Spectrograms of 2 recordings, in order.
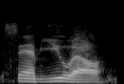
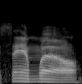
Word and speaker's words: Samuel: It's it's Sam Uwell Poor Spencer. It's a It's a three three syllable first name. Sam Uwell. Some people like to say Samuel. Samuel, but it's three syllables. Three distinct Samuel.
